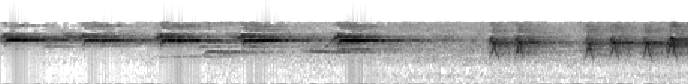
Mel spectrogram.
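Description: Birds singing: a run of high whistled notes about twice a second, then quicker clusters of short chirps in the last half.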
